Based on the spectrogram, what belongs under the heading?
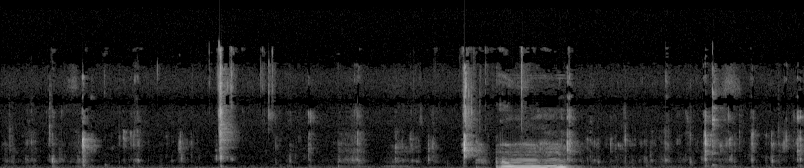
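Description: Close-up chewing of a mouthful of food, with a few small clicks. About five seconds in comes a short, loud, closed-mouth "mmm" hum of enjoyment that rises in pitch at its end.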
